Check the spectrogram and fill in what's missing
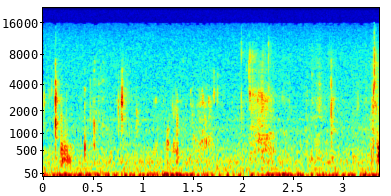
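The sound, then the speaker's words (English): Someone sips water, with a few short, wet mouth clicks and soft gulps spread over a few seconds against a quiet background, with no talking. “And I'm gonna take a sip of water because I'm thirsty.”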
